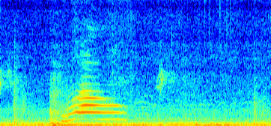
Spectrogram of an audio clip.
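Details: A black Persian cat with a high voice, which meows often, gives one high, clear meow that rises slightly before trailing off, over a low steady hum.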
